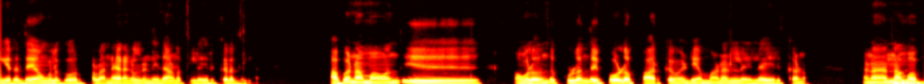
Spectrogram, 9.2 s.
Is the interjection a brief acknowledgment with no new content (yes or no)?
yes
